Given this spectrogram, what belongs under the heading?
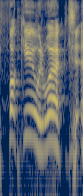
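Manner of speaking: high and loud joking outburst; mock outrage. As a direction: yell it at the designer.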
